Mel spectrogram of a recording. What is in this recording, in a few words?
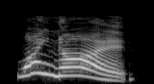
Whine Why Not, 1 girl, 12 yrs; Whining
